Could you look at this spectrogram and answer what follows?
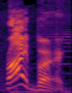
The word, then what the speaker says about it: Freiburg: Fry, Freiburg. F R E I B U R G is what he was trying to say.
